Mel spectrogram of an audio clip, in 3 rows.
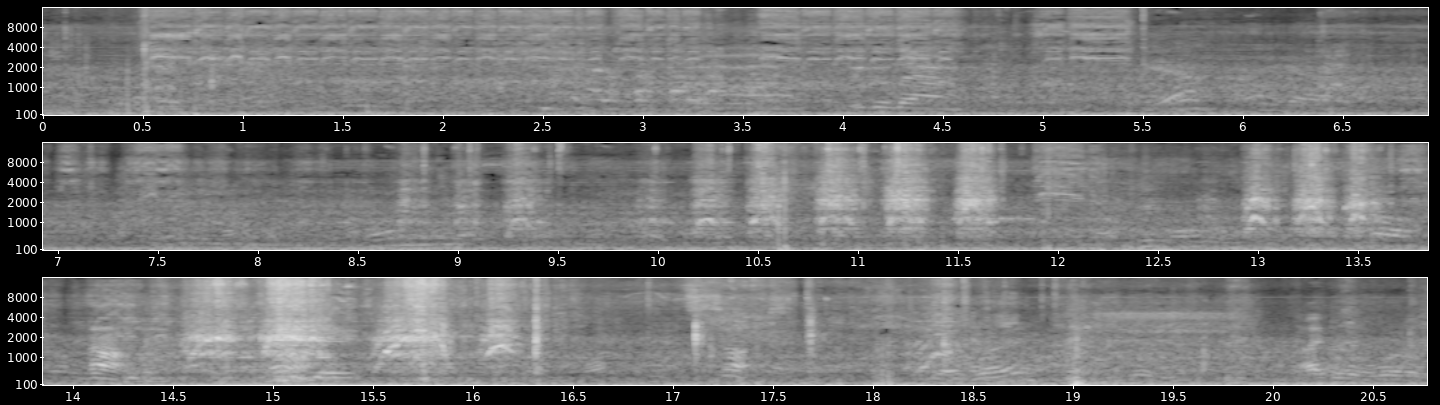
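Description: A 1/10-scale electric RC rock crawler, a Vanquish-chassis Axial SCX10 II, creeping over rocks: a thin, high electric motor and gear whine. From about halfway through comes a run of clatter and crunching on stone, and faint voices sit in the background.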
